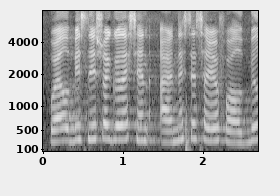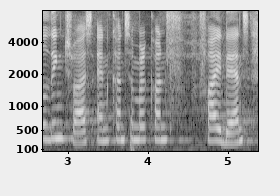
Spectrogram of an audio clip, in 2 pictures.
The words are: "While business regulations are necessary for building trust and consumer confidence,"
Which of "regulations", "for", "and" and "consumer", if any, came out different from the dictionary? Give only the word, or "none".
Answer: regulations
